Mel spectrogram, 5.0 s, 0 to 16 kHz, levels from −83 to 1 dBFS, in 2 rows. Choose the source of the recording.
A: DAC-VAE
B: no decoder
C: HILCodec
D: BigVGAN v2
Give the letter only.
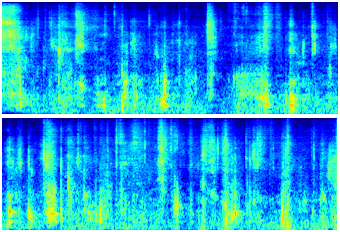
A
